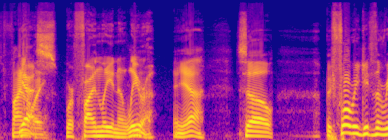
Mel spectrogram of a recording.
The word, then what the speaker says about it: Eilira: Kind of like the E in Eilira.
